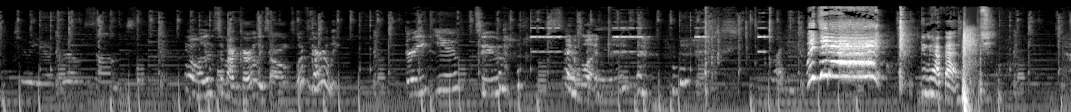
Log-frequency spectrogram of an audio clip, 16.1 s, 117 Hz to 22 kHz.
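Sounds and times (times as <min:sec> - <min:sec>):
background music: 0:00.0 - 0:16.0
woman laughing: 0:07.4 - 0:10.6
woman shouting: 0:12.0 - 0:13.3.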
